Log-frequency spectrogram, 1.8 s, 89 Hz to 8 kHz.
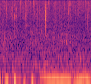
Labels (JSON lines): {"label": "biophony", "recorder": "SoundTrap 500"}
